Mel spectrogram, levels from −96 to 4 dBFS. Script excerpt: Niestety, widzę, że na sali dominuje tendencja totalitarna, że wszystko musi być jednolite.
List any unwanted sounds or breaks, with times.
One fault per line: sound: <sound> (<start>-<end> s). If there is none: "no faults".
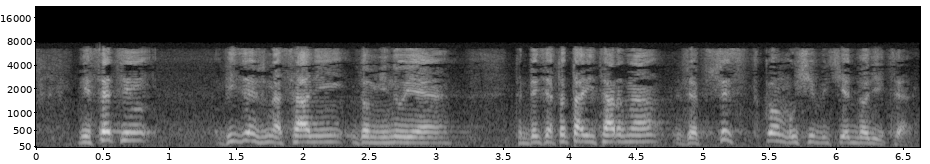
no faults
